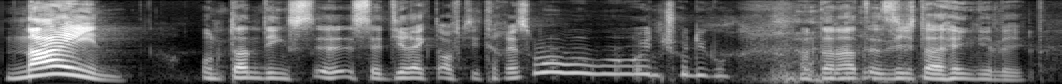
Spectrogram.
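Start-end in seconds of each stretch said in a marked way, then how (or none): 0.0-0.6 loud, high yell from the window; shouted command. Retold or imitated. 3.2-3.7 high, meek sorry voice; dog voiced apologising, high and meek; dog's apology.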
